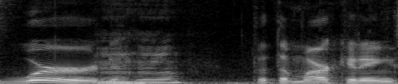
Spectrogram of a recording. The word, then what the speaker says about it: Wyrd: Web of Weird. Word. It's word.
